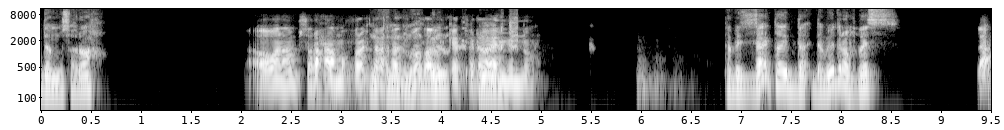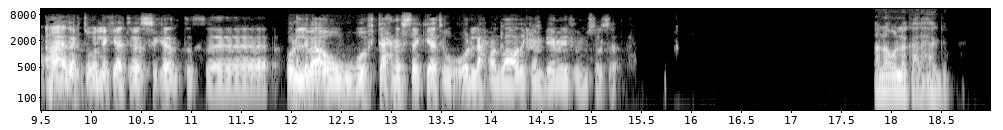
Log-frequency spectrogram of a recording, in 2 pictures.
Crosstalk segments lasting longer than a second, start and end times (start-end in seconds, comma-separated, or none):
3.3-4.6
